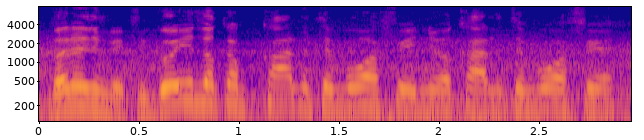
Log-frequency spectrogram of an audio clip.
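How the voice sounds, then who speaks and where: Loud traffic and street noise surround a man in his fifties who talks very fast in a high voice while interviewing passersby. His rambling street talk is emphatic, often tagged with "right?", and he stumbles over repeated words.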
